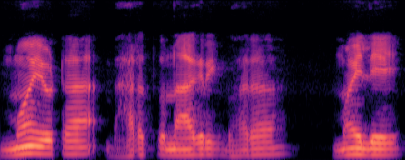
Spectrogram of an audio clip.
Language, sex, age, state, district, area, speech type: Nepali, male, 60+, West Bengal, Kalimpong, rural, spontaneous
